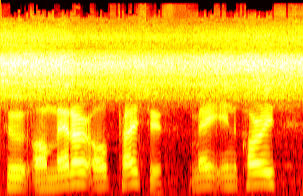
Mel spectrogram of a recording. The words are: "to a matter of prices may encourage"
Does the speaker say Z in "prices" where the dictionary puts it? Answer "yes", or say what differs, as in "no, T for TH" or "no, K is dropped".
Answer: no, S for Z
